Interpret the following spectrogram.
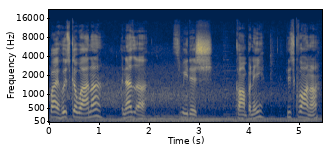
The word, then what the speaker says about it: Husqvarna: Husqvarna, I think that's how they say it in Sweden. Husqvarna.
